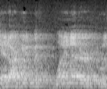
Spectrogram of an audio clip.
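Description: A man's voice chanting in long held notes, in two phrases with a brief dip about a second in.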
